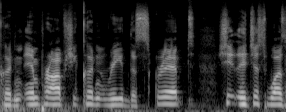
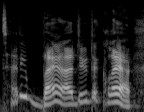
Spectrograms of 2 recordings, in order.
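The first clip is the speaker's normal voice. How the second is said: Southern accent; 5 semitones higher, 4 dB quieter than usual. Shown as a demonstration. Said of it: "with a southern accent".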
